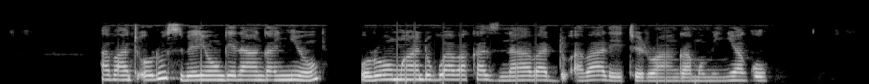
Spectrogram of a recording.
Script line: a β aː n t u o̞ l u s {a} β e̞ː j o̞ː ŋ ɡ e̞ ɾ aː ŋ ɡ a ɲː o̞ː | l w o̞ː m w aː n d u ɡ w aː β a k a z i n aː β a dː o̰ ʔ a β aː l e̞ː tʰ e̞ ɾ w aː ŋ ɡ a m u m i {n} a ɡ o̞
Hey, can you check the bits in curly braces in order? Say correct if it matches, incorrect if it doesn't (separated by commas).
incorrect, incorrect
